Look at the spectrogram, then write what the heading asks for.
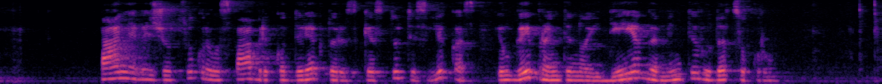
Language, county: Lithuanian, Alytus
